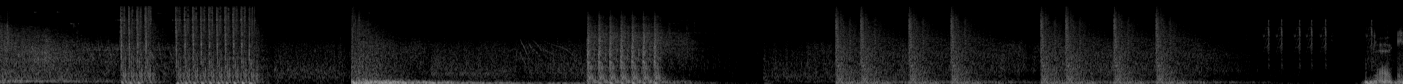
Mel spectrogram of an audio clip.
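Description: Tanks fire in the Steel Panthers game, set in a 1980 Iran-Iraq war battle, with loud bursts of machine-gun fire and single heavy shots in repeated clusters, broken by short quiet gaps.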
